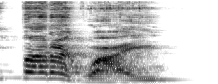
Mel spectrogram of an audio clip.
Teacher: tritongo, que é a semivogal mais a vogal mais uma semivogal, nesta ordem, como por exemplo em Paraguai.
